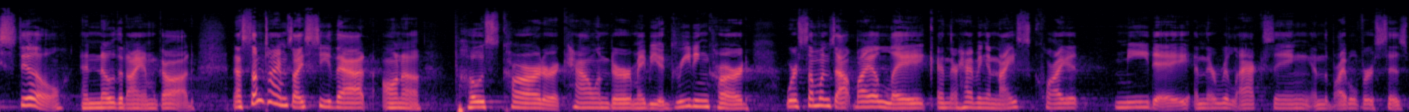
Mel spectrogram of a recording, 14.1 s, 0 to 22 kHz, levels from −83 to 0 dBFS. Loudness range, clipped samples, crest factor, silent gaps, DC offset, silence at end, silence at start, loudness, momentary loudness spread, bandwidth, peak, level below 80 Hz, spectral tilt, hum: 6 LU; under 0.1%; 20 dB; none; under 0.1%; 0.05 s; 0 s; -28 LUFS; 10 LU; 16.5 kHz; -8 dBFS; -48 dBFS; -5 dB/octave; none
